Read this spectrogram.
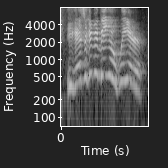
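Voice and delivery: loud, high embarrassed complaint; flustered protest. Real, not acted. Streamer protesting to chat, loud and flustered. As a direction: push back at the teasing chat.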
